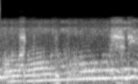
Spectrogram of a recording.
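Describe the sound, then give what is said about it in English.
Cars racing on the side of a freeway. Their engines give a loud, continuous whining drone whose pitch glides steadily upward as they rev. “There's too much noise in the background. Yeah, these guys is racing on the side of the freeway”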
